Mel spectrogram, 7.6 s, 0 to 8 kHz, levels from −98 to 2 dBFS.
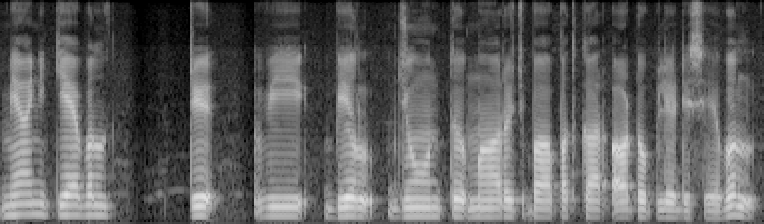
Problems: none marked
